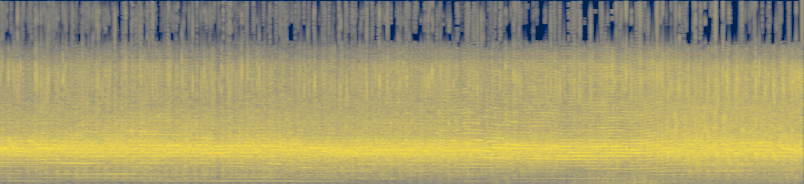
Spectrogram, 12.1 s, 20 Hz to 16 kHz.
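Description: A 52-inch circular sawmill blade, belt-driven by a John Deere tractor, cutting through a walnut log: a loud, steady rasp of the saw in the cut with a whine that slowly drops in pitch as the blade takes the load. A lower rumble builds from about nine seconds in.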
